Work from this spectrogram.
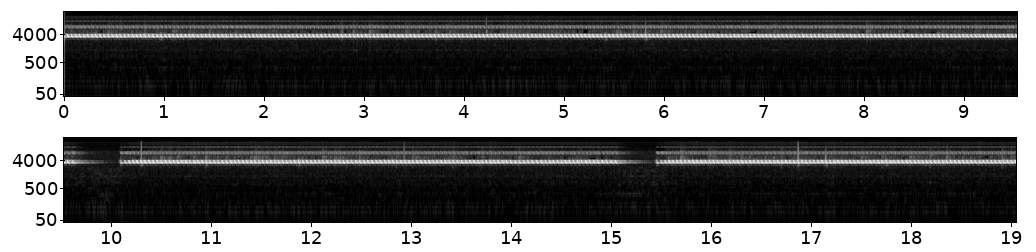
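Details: Cricket ringing in a loud, sustained high trill, broken twice by brief fading pauses around ten and fifteen seconds, each time starting again at the same pitch and volume.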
